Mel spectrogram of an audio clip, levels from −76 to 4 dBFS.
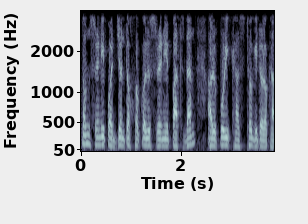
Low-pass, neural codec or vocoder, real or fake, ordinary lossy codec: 3.6 kHz; none; real; Opus, 32 kbps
